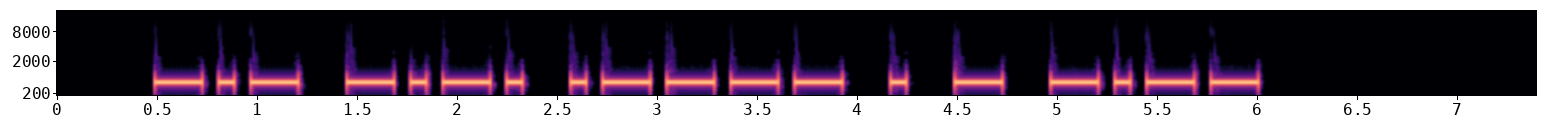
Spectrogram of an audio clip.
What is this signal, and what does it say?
Morse code, heard as a keyed tone, about 15 wpm, 700 Hz. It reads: KC1ETY
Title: USA Call Signs - 6 Characters - Repeated 3x - 15wpm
